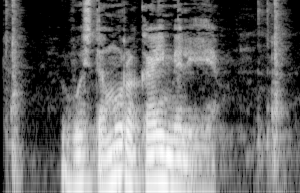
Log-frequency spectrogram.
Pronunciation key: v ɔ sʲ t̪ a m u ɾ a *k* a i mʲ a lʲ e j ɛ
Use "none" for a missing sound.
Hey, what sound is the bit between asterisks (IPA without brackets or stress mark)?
k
